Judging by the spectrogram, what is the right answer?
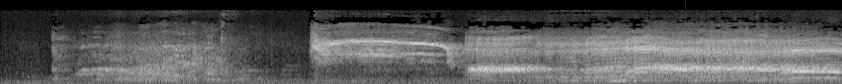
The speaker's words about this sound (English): That was a Vestal Virgin tripping over a sacrificial sheep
